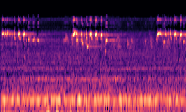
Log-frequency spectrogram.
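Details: Bald eagle calling at a nest and territory on Hornby Island, with another eagle flying and a stranger in nearby trees: high, thin chittering notes in rapid series, pausing and resuming, over a steady low electrical hum.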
